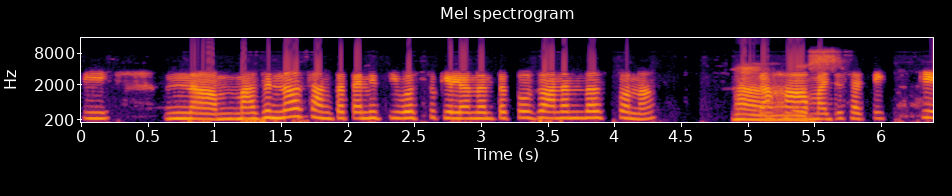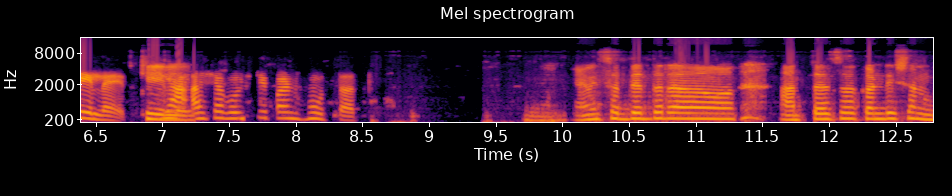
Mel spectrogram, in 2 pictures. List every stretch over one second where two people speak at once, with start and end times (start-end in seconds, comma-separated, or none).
none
